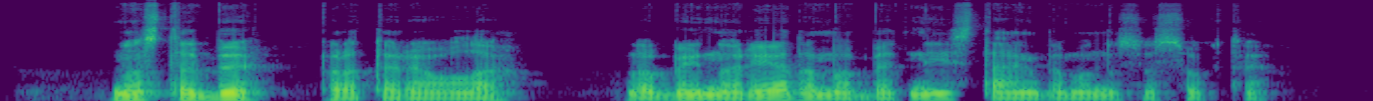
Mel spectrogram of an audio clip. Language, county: Lithuanian, Vilnius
